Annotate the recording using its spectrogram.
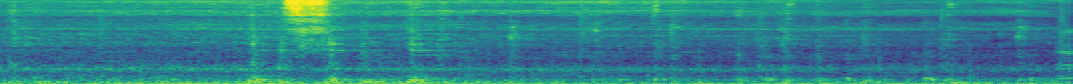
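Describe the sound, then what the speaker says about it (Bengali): The locomotive of the Drutojan Express rumbles past up close near the Jamuna River, loud and continuous, with a low engine drone and rhythmic wheel clatter over the rails. "এই যে এই লোকোমোটিভটা কিন্তু আমাদের এই ট্রেনটাকে নিয়ে আসলো"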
